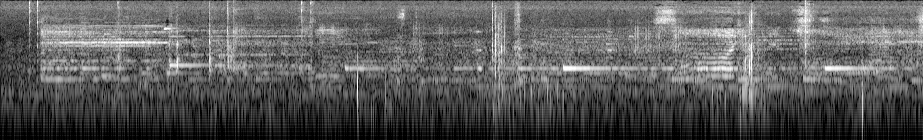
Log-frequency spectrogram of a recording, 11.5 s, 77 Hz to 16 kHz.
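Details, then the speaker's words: Sennheiser HD600 headphones playing music with a buzzy rattle on certain notes; the driver alone is fine, but the rattle returns in the housing, where the grille's center ring touches the driver. "as you guys can hear the rattle is still there so after I inspected each drivers the problem I found is actually pretty astonishing"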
